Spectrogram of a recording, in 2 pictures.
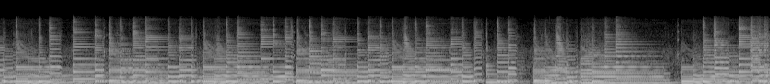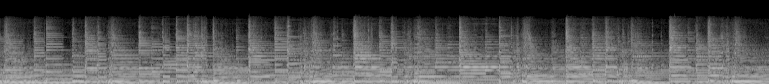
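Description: Instrumental music led by strummed acoustic guitar, with a brief drop in level about ten seconds in.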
